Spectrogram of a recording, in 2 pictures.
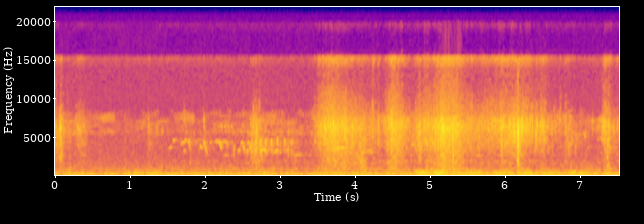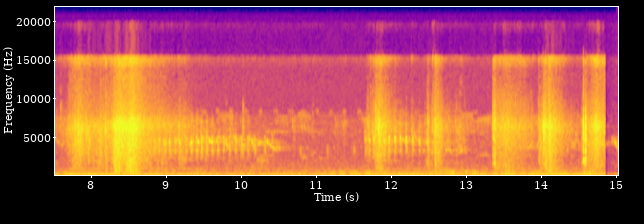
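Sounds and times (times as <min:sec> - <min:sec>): dry grass rustling: 0:00.0 - 0:00.6, 0:02.5 - 0:10.1, 0:11.5 - 0:15.0
faint bird chirps: 0:00.3 - 0:15.0.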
